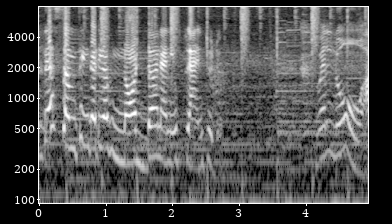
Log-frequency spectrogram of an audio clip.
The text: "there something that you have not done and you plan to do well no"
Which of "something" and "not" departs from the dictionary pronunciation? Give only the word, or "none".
something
